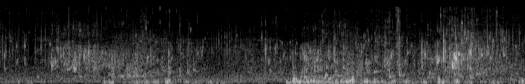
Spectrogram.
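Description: Water lapping and splashing against a plastic kayak's hull on choppy water, with wind rumbling on the microphone from about three seconds in.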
